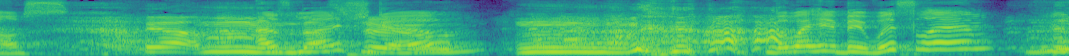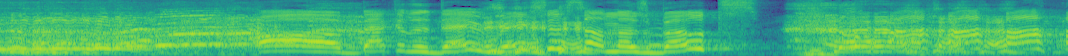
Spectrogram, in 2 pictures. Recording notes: FOC IT UP Comedy Club. At 21Soho in London.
